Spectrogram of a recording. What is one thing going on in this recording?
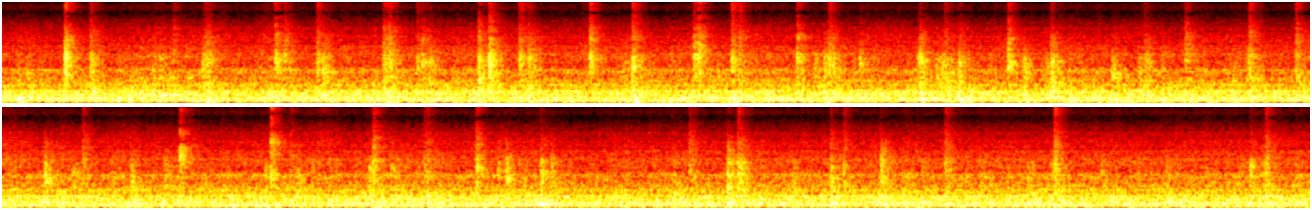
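A condenser tumble dryer hums as its drum turns.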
